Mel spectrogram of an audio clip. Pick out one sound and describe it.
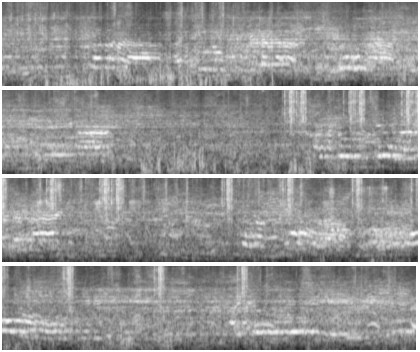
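A crowd of men and women chat nearby outdoors.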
